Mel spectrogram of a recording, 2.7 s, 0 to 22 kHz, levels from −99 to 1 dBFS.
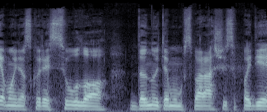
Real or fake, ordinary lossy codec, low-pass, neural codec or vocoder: real; MP3, 96 kbps; 19.8 kHz; none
